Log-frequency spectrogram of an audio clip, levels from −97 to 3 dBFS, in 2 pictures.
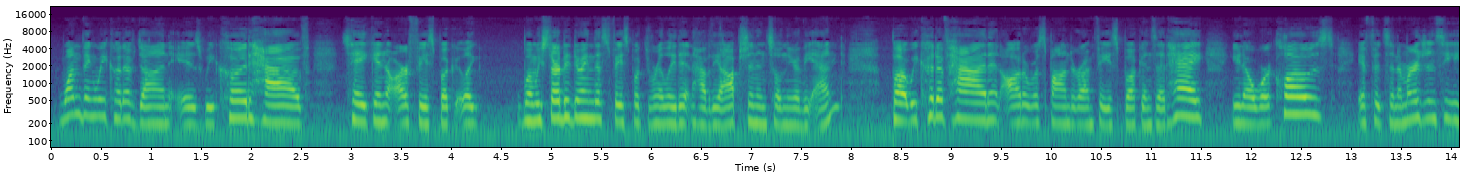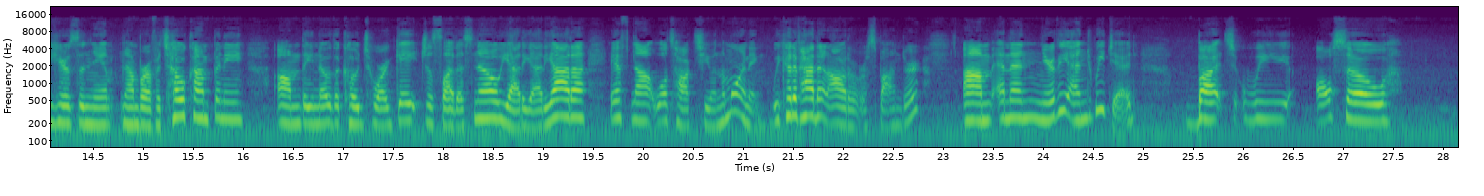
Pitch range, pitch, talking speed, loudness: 190-240 Hz, 210 Hz, 210 wpm, -20 LUFS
